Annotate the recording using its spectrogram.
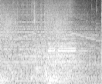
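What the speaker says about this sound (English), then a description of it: "literally crashing into the vehicles in front of me" A car in the Policenauts video game crashes into the vehicles ahead, heard as a dense, sustained crunching smash about two seconds long that ends abruptly.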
